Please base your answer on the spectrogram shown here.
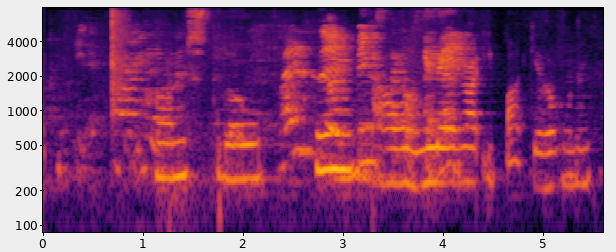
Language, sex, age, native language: Icelandic, male, 11, Icelandic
